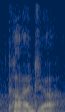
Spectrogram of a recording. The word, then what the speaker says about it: Kaeji: The vast majority of those of the Anunnaki were inbred here from the planet Kaeji, pronounced Kaja, from the constellation Orion.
